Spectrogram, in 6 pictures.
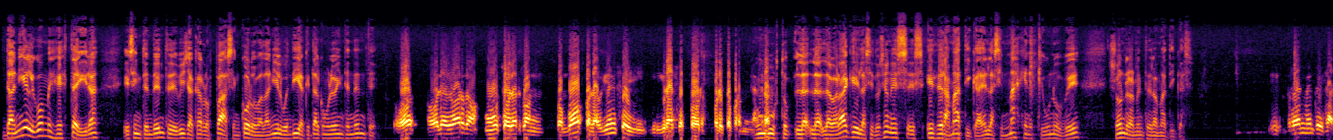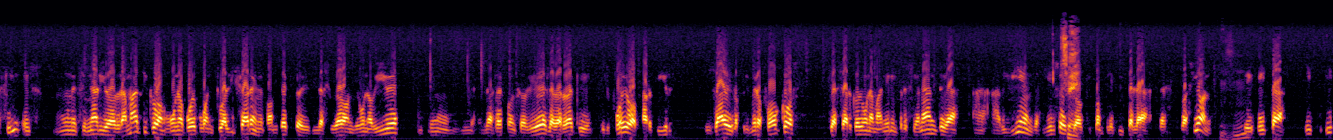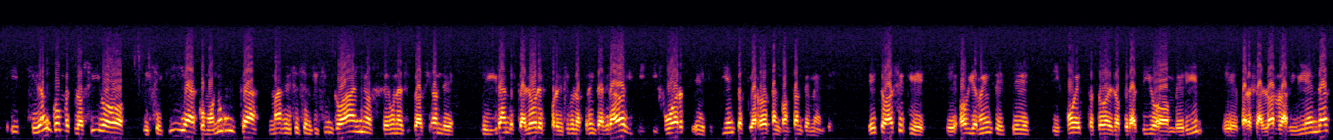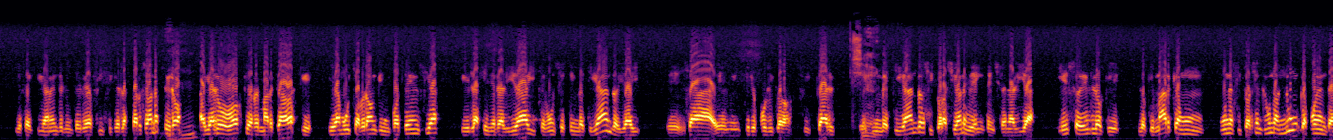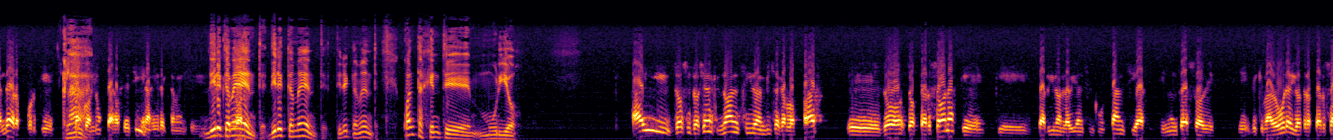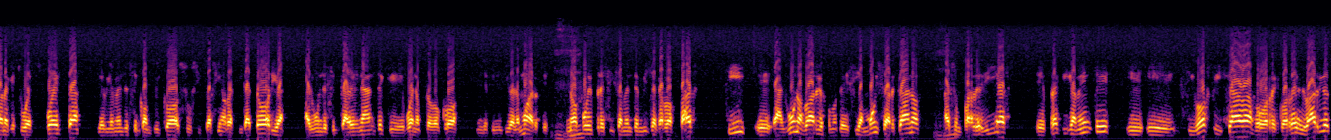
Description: Daniel Gómez Gesteira, intendente de Villa Carlos Paz, conversó con Eduardo Feinmann acerca de los incendios en aquella provincia y manifestó que “se está investigando si fue intencional”.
